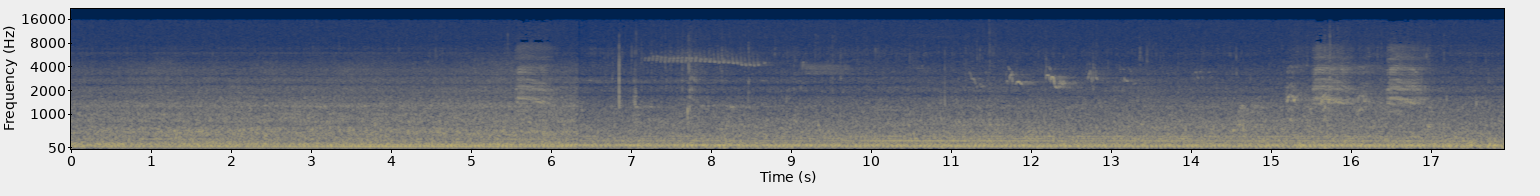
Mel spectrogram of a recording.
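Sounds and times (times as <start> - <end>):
steady low rumble: 0.0 - 17.9
birds calling: 4.9 - 17.2.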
